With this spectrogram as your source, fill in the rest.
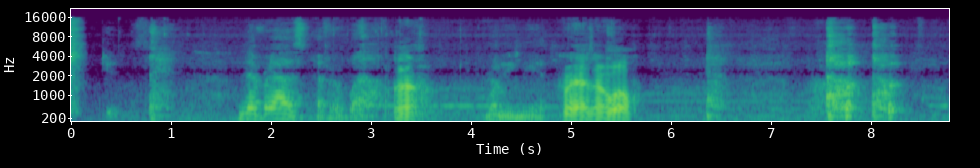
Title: Girl coughing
